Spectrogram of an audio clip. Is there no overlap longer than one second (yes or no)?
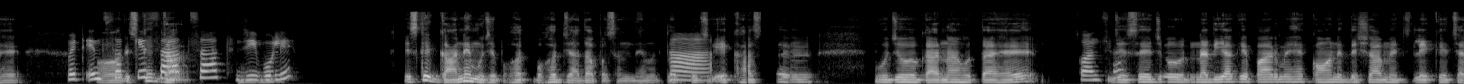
no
